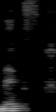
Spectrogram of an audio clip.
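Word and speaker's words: Mx: or Miss, and it's pronounced like mix.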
